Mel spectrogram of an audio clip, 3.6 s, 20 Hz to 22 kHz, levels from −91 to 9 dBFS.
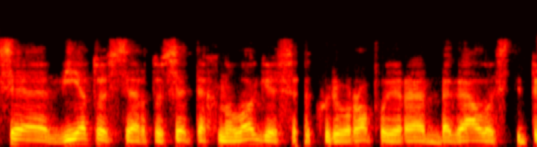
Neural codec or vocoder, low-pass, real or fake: none; 7.2 kHz; real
